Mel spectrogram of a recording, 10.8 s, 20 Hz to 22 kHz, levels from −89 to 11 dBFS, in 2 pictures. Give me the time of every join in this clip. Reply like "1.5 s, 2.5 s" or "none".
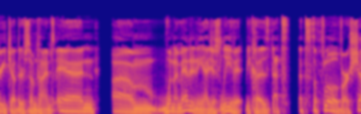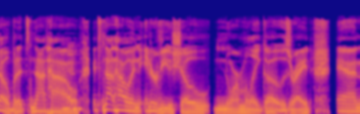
none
